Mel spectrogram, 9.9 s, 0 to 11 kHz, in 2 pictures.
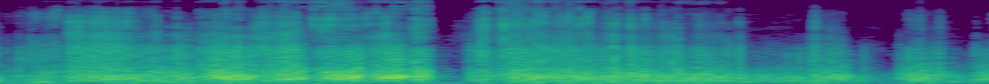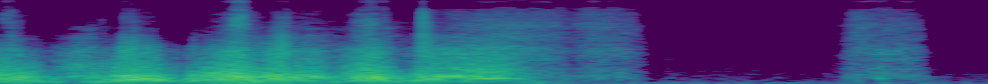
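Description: Short blue-painted nails scratch fast across a large, soft, stuffed beige woven-fabric sofa cushion, making a dense, rough scratching rasp in rapid, uneven strokes. The sound is dull and mostly low-mid with little brightness, pausing briefly just after 2 seconds. It stops near 8 seconds, followed by a short faint scratch near the end.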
